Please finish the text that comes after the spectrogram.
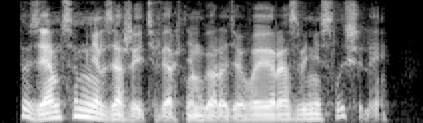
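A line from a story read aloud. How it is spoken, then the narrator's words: Quiet reply. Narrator (Russian): Негромко отозвался Хадиш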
